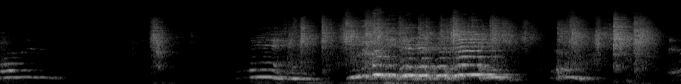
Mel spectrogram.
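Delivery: very high sing-song voice for the dog, called from across the room; high-pitched pet talk to the dog away from the mic. Real, not acted. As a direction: coo at a naughty puppy, pitch way up. Streamer talking to his dog.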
